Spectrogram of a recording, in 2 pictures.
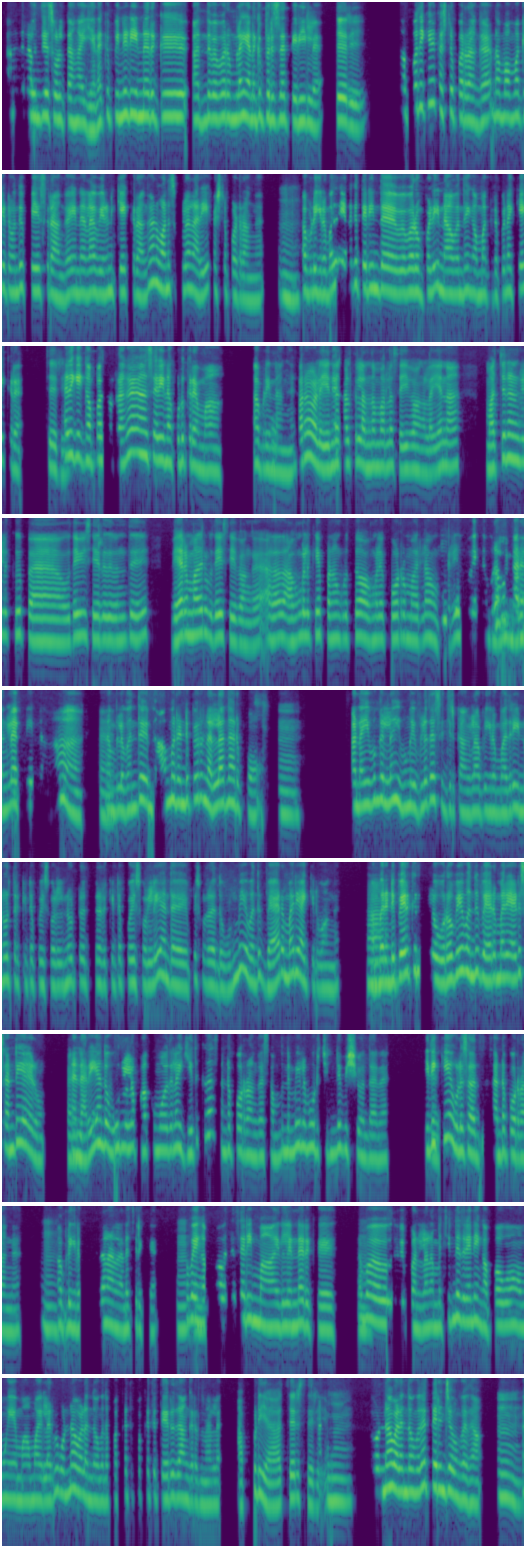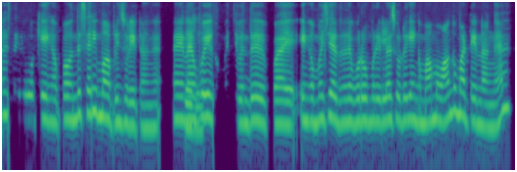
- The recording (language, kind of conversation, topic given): Tamil, podcast, உறவுகளில் கடினமான உண்மைகளை சொல்ல வேண்டிய நேரத்தில், இரக்கம் கலந்த அணுகுமுறையுடன் எப்படிப் பேச வேண்டும்?
- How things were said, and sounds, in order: distorted speech; static; other background noise; "இன்னொருத்தர்கிட்ட" said as "இன்னொருட்டர்டர்கிட்ட"; unintelligible speech; unintelligible speech; tapping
